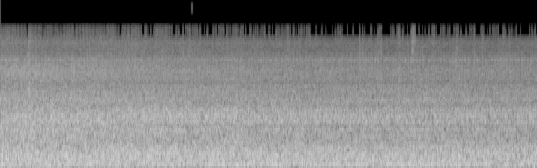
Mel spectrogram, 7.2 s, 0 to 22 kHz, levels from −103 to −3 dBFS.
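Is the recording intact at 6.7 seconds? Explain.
No. Bluetooth SBC compression runs through the whole clip, 6.7 s included: the likely starved bit pool leaves nothing above 11.9 kHz, with flickering treble and gritty quantisation noise.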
